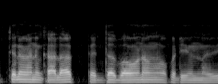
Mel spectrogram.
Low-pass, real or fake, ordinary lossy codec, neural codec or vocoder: none; fake; none; codec, 16 kHz, 4 kbps, FunCodec, trained on LibriTTS, 50 frames a second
